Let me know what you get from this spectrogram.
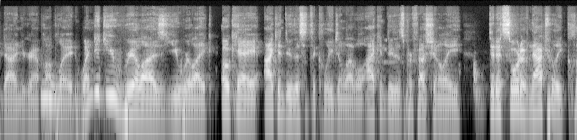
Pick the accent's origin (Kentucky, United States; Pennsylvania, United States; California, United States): Pennsylvania, United States; Pittsburgh; I'm from Pittsburgh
